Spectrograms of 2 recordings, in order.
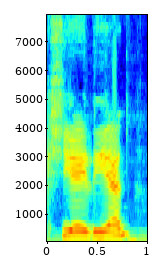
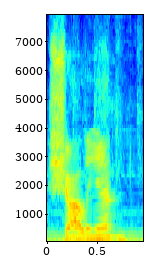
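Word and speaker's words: Xie Lian: way that they get you to try and pronounce in the back is like Shien, which is not right. So So um Shalen, Shalen, type his name in the stands.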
